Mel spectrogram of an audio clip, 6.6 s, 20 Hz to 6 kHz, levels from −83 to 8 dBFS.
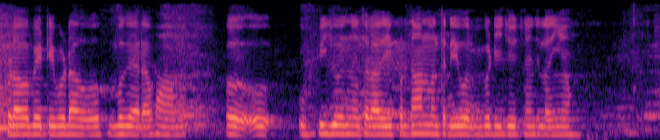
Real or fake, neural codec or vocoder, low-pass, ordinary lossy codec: fake; autoencoder, 48 kHz, 128 numbers a frame, DAC-VAE, trained on Japanese speech; 5.4 kHz; none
